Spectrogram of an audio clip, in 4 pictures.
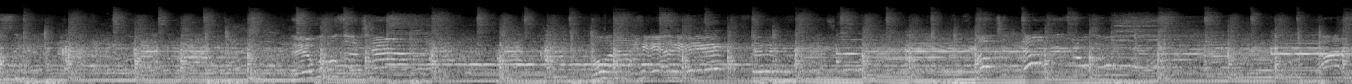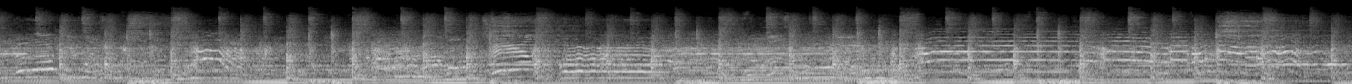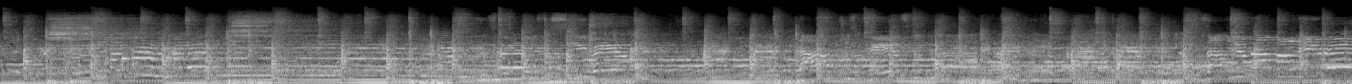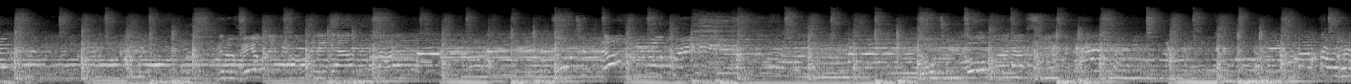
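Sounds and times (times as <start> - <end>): blues-rock band playing: 0.0 - 54.0
woman singing: 17.2 - 22.6, 31.5 - 40.9, 41.8 - 45.1, 49.7 - 52.4.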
